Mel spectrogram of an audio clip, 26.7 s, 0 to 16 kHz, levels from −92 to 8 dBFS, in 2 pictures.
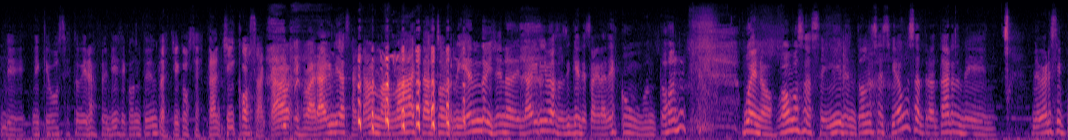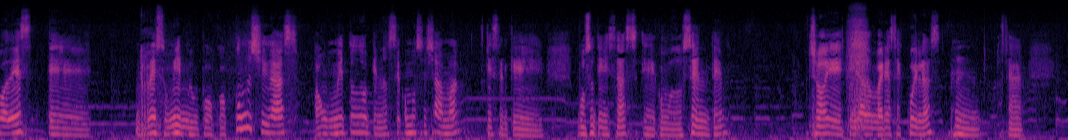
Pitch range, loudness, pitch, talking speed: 165-210 Hz, -33 LUFS, 185 Hz, 165 wpm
